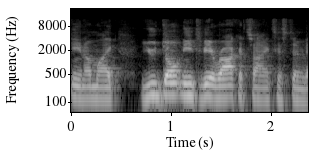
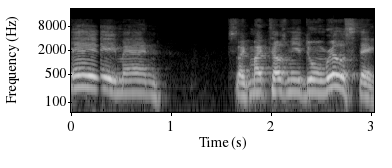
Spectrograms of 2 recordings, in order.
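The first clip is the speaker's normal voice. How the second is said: put-on full New York mafia accent, pitched up; 6 semitones higher, 4 dB louder than usual. Retelling a guy who came up to him while hanging out, full new york accent. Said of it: "like full New York accent".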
